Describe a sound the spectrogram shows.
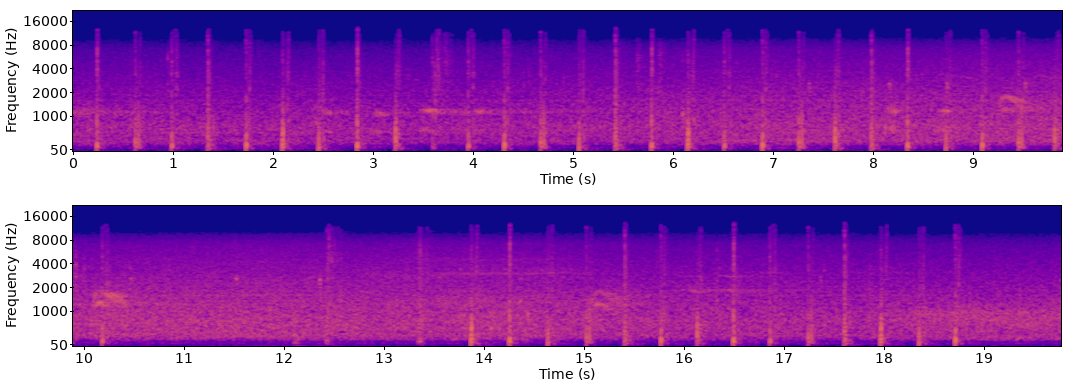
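Footsteps tread steadily on grass and dirt.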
